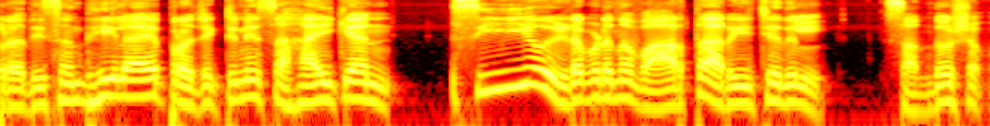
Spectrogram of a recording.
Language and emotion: Malayalam, happy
